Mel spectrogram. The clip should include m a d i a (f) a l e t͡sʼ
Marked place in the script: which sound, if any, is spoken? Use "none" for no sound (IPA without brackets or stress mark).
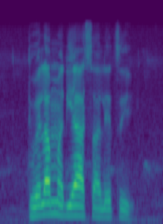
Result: s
